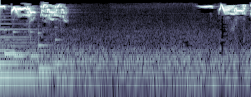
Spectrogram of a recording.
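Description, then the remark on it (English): A hermit thrush sings two clear, high warbling phrases separated by a few seconds of near silence, the song bright against a quiet background, from atop a tapered evergreen in cool western mountain forests of the north. “High in the western mountains and forests of the north, where even the long summer days stay cool, a beautiful song echoes.”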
